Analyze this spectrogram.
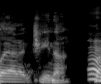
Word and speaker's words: arancina: me, it's an arancina. And yes, if you go to Palermo, like you were in Palermo, you ask for arancino, they're not gonna serve you until you say it right.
